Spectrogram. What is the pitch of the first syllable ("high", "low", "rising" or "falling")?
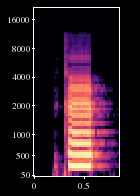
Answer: high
